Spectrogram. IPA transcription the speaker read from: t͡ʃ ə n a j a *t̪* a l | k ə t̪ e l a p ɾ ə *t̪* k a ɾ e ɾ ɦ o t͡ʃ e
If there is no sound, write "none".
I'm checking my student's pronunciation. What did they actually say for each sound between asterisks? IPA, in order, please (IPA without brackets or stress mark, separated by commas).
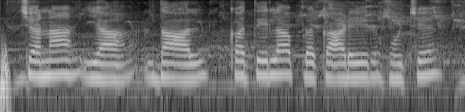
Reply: d̪, none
